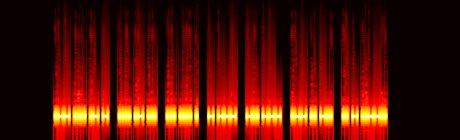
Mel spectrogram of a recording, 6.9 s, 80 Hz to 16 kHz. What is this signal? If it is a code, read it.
Morse code, heard as a keyed tone, about 52 wpm, 700 Hz. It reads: WHAT HAS SHE TO DO WID IT?
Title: Sentences from Top 100 Words and Abbreviations 50wpm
